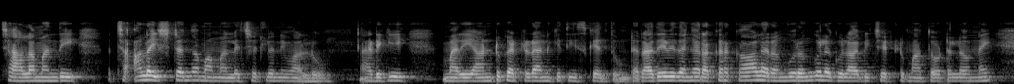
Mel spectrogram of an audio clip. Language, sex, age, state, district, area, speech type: Telugu, female, 45-60, Telangana, Ranga Reddy, rural, spontaneous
